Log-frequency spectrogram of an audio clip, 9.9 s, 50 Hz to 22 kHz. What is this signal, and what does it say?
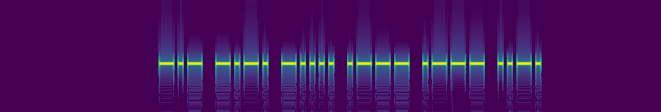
Morse code, heard as a keyed tone, about 17 wpm, 700 Hz. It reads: KC6JJF
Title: USA Call Signs - 6 Characters - Repeated 2x - 17wpm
